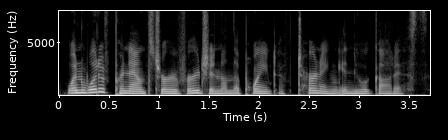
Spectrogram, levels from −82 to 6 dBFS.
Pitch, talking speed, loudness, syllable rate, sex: 195 Hz, 240 wpm, -19 LUFS, 6.3 syllables/s, female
